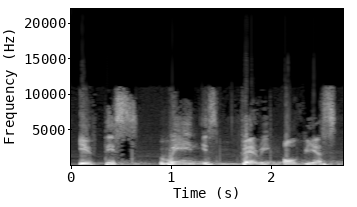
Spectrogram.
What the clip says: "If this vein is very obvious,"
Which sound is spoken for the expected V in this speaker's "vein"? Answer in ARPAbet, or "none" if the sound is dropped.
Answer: W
